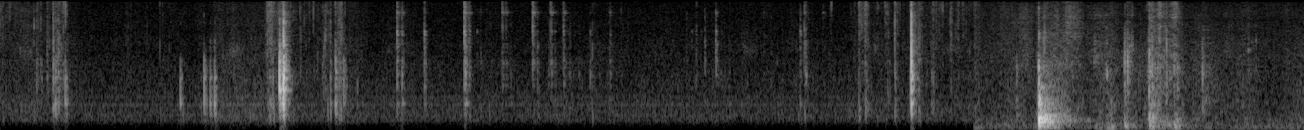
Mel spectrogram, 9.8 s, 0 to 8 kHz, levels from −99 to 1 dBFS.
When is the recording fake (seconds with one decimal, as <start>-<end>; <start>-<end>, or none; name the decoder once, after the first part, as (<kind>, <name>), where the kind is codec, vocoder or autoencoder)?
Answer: none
